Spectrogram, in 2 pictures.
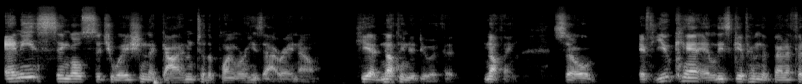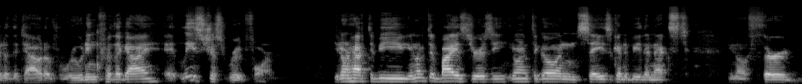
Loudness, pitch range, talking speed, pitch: -23 LUFS, 120-145 Hz, 275 wpm, 130 Hz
